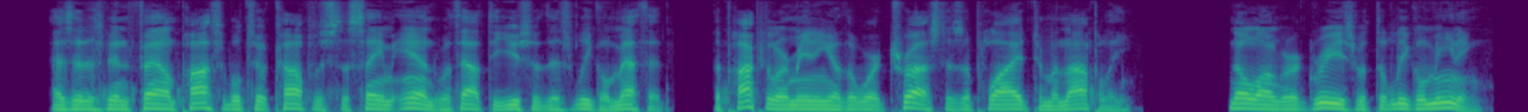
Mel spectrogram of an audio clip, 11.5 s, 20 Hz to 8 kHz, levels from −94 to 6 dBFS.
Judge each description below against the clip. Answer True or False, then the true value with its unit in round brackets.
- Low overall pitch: True (110 Hz)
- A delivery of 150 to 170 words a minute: False (195 wpm)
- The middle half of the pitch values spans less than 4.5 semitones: True (3.2 semitones)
